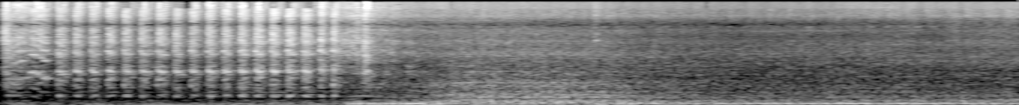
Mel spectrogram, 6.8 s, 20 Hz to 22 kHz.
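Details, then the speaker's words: 2004 Toyota 4Runner after used fuel pump and level sender replaced without dropping tank, primed first: starter cranks about two seconds, engine catches and settles to steady even idle; fuel pump working, no leaks. "Well, at least we know the fuel pump's working."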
